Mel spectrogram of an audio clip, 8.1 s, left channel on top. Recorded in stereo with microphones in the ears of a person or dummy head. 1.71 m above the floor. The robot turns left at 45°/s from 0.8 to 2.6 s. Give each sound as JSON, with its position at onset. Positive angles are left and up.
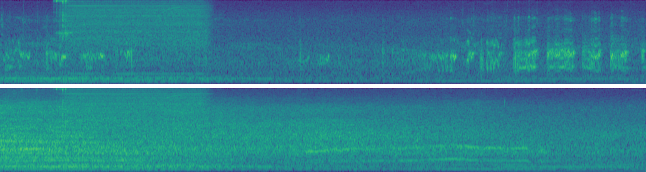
{"t": 0.7, "sound": "a crack", "side_deg": -5, "distance_m": 1.7}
